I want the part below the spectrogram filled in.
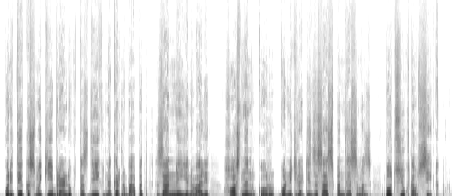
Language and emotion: Kashmiri, neutral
